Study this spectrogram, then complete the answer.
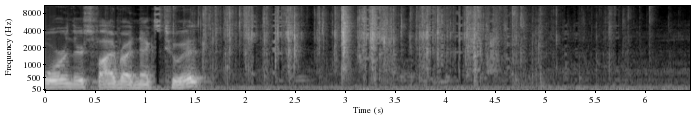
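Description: Foil card wrappers crinkle and tear as hands open a pack.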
